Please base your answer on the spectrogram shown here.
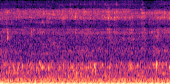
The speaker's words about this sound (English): So I'm cleaning out the fish pond because it's a serious mess.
